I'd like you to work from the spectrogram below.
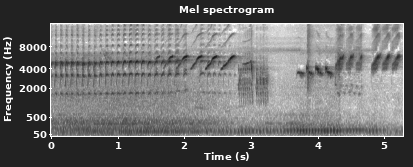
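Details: Jongkangan screech used to train white-rumped shamas: a fast run of high, sharp, upslurred notes at about four per second, broken briefly by a harsh noisy burst, then more shrill rising notes.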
